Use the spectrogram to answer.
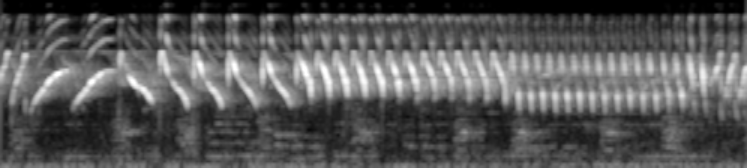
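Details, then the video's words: Female canary sound used as a lure so males start singing: looping upward whistles and falling sweeps, then a dense, shimmering fast trill, with a soft low background hum. "PANCINGAN KENARI BAHAN AGAR CEPAT BUNYI"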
